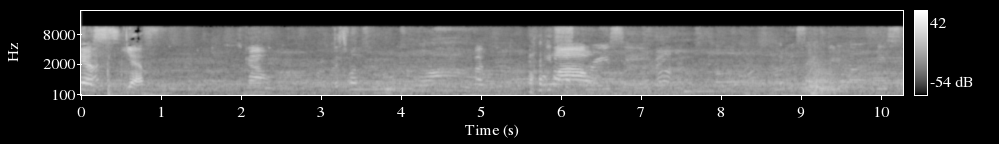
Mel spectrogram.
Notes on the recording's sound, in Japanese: 海外ゲームショー遠征スロバキア編。GameDays2日目。会場のライブ収録のため、雑音が多く音声が聞こえにくい箇所が多々あります。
